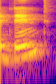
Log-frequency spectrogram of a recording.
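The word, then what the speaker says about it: didn't: lieutenants advice डिंट matter तो जब यह कॉन्टैक्टेड फॉर्म में हम पढ़ते हैं तो बोलेंगे डिंट सेकंड वाला डी साइलेंट हो जाता है अगर इसको खोल के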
